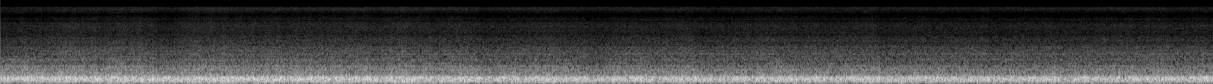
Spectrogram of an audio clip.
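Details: Reddy torpedo heater, 115,000 BTU, cover off during circuit board, photocell and igniter troubleshooting: steady, even roar from fan and burner with no surging, sputtering or rattles; heater running properly.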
